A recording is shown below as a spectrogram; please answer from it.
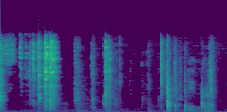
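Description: Teaspoons and cutlery clatter and clink in a drawer in a home kitchen during Christmas cake baking, several bright metallic bursts with short pauses, close by and moderately loud.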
